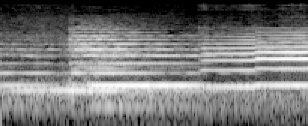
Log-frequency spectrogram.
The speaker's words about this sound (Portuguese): Momento que bate o sino da Nossa Senhora de Aparecida, momento que a gente pede ao Pai a proteção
